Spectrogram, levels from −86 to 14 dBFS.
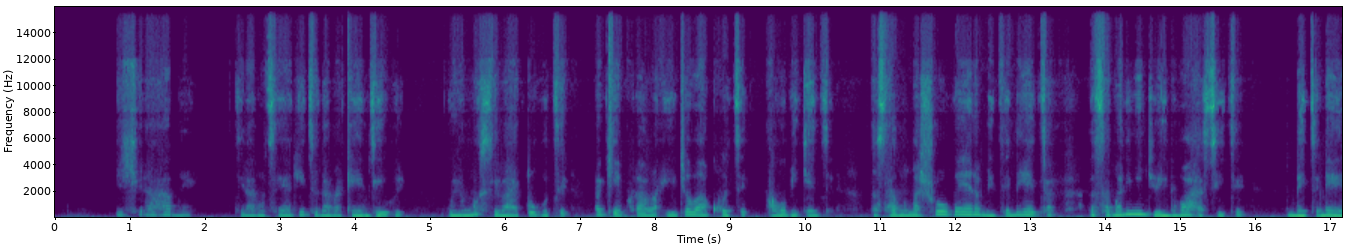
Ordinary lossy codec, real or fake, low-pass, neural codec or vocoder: Opus, 24 kbps; fake; 14.4 kHz; codec, 44.1 kHz, 3.4 kbps, Pupu-Codec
